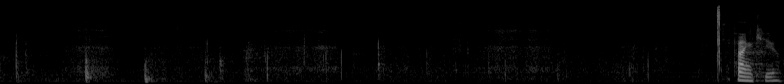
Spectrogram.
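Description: Footsteps tap across a wooden stage.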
